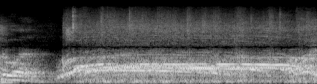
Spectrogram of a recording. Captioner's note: cheers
